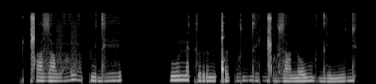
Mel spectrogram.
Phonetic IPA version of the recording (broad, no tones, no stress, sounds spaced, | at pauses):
ǁ ɑ z ɑ v ɑ̤ v ɑ̤ p i d e̤ | u n æ k r ɯ ŋ ǃ ø p ṳ d d̪ e̤ ɡ͡ǁ o z ɑ n o w m ṳ d̪ i m y d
